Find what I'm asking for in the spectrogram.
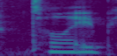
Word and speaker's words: Rashida Tlaib: Rashida Tlaib? – Tlaib, yeah.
